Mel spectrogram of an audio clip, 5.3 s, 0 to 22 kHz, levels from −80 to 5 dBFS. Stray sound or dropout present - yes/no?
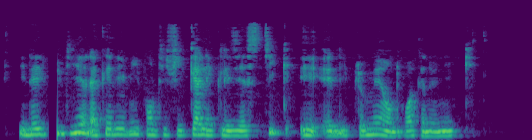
yes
